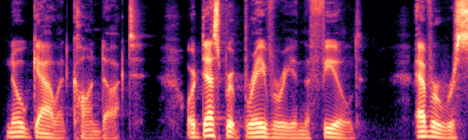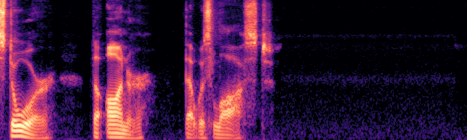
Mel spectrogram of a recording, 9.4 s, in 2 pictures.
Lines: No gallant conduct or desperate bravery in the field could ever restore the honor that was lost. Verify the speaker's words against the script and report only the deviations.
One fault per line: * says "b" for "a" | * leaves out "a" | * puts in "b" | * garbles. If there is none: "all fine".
* leaves out "could"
